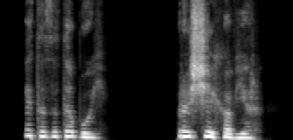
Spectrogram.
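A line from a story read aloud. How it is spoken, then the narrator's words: Breathed out. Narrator (Russian): выдохнула она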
